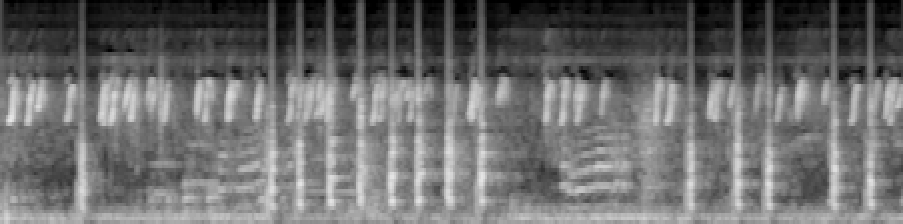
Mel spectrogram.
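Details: Chickens, chicks beside their mothers: continuous high, slightly rising peeps from several chicks, mixed with frequent sharp taps and a softer lower hen murmur in the middle, over a low background hum.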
